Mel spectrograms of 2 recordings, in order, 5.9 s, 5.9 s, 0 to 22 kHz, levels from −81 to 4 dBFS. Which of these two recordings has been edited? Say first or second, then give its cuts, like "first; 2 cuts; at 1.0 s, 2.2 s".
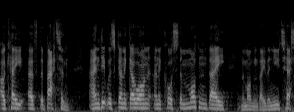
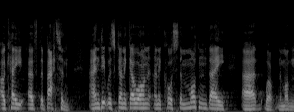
first; 1 cut; at 4.7 s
